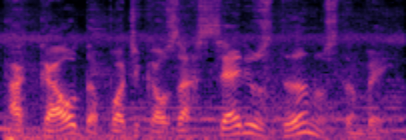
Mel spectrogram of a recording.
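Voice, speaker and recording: A man's voice: mid-range voice, sing-song, moderate pace. A man narrating a scripted nature documentary in a dramatic manner. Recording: loud music behind the voice. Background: loud music.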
